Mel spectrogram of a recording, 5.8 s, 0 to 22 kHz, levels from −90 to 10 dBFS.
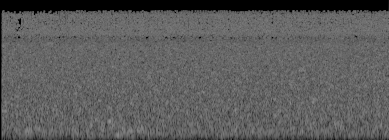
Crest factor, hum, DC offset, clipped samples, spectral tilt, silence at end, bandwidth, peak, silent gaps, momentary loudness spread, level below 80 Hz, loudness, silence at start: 14 dB; none; under 0.1%; under 0.1%; 0 dB/octave; 0 s; 17 kHz; -14 dBFS; none; 0 LU; -62 dBFS; -25 LUFS; 0 s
